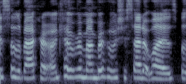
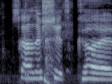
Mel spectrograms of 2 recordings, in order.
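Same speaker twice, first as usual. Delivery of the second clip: put-on talking with mouth full; 2 semitones lower than usual. Retelling a sister's phone call about the pie: imitating talking with mouth full. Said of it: "mouthful of this pie".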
